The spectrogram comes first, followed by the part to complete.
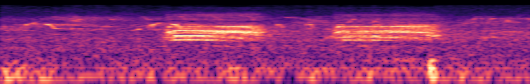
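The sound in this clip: Harsh crow-like caws from birds in the pre-dawn chorus: two loud, rasping calls stand out in the middle, with fainter calls at the start and end.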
